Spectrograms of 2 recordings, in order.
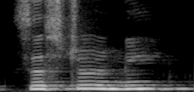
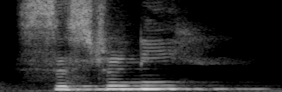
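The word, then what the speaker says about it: cisternae: तो सिस्टर्नी भी आप इसको कह सकते हैं क्योंकि सी साउंड्स जो है वो स और क दोनों का साउंड देता है, तो थोड़ा सा बायोलॉजिकल प्रोनाउंसिएशन में डिफरेंस आ जाता है।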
